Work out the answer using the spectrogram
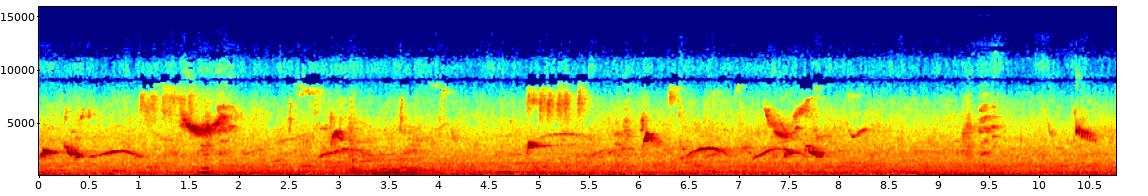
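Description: Small birds chirping: many short, arching high calls, scattered irregularly, over steady outdoor background noise.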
